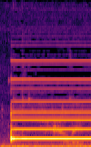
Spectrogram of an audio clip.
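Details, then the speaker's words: A steady, piercing electronic alarm sounds continuously from a bedside device connected to the arm of a hospital patient after foot surgery. It has been beeping for half an hour with no nurse responding; medical device alarm. "This damn thing has been beeping for a friggin' half an hour. I hit the nurse button. There's no nurse. It's constantly beeping."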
